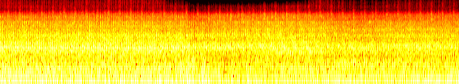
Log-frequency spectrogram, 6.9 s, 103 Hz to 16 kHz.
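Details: International D282 diesel in a Galion crane with a rebuilt Roosa Master DBG pump, idling cold with a lumpy beat of about three exhaust puffs per second. It runs poorly until warm, and the owner suspects a burnt valve or cracked valve seat on cylinder 1.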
